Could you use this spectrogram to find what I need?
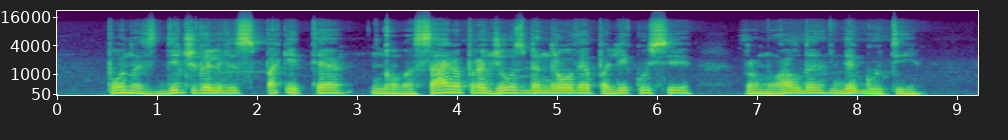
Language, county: Lithuanian, Utena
